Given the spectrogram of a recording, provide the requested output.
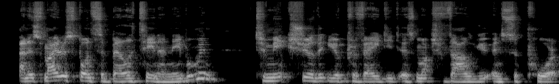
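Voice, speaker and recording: His voice is fairly high for a man, with ordinary pitch variation. He speaks with a Scottish accent. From Scotland. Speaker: partner enablement lead at a software company. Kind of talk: podcast interview. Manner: frequent fillers and hesitations.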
